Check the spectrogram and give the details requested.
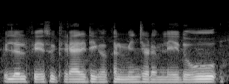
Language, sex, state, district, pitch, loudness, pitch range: Telugu, male, Andhra Pradesh, Annamaya, 120 Hz, -17 LUFS, 115-125 Hz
